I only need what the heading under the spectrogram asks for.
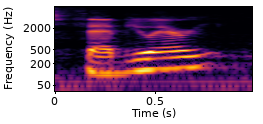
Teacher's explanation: you might omit the schwa and the r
